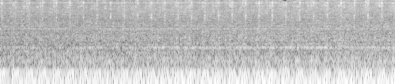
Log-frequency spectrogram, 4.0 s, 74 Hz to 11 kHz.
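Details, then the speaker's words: 1980s Chevy C10 454 big-block V8 started first try after a Holley Sniper EFI install, coolant at 111, target AFR 12.7: a lumpy idle with a sharp, regular tick about four per second. Exhaust header leak; smoke is from freshly painted intake. "Started right up, dude. Yeah, first try. Got a header leak, I can hear"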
